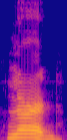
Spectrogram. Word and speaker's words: learn: So now the vowel sound, instead of a long E sound, we have a schwa+r sound, like in this word lur, because we have that sound, lur, learn, and convert, convert.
